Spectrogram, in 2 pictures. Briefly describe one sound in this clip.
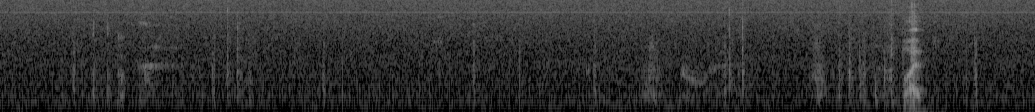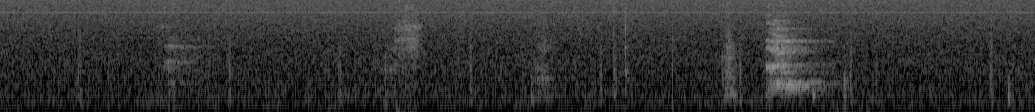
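A young man speaks quietly and calmly, close to a computer microphone.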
